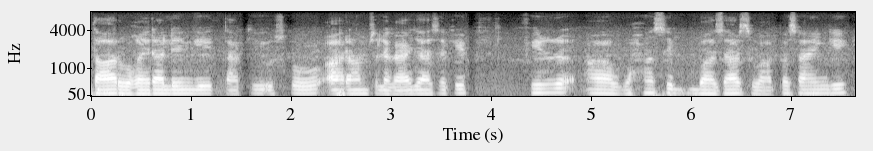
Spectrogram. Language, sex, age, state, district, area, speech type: Urdu, male, 18-30, Delhi, South Delhi, urban, spontaneous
